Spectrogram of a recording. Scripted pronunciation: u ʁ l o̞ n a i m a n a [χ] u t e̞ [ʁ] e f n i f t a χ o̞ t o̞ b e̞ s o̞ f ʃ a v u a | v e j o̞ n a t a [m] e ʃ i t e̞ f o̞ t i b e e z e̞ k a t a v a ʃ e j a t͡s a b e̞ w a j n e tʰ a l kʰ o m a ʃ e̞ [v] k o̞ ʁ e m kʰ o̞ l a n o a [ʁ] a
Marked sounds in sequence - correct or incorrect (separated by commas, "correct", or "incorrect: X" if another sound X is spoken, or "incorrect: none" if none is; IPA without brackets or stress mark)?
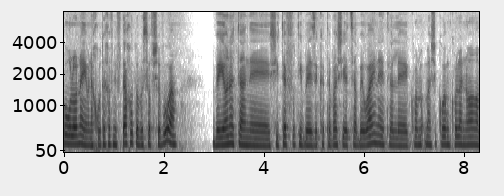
correct, incorrect: χ, incorrect: n, incorrect: none, correct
